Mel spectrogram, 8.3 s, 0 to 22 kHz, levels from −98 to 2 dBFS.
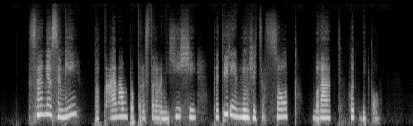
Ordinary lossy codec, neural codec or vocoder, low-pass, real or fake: none; codec, 44.1 kHz, 0.9 kbps, DAC; 19.8 kHz; fake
